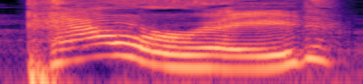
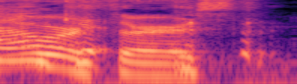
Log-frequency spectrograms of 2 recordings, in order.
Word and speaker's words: Powerade: Powerade is the drink. Power thirst. You're saying it wrong. Power thirst. It's Powerade.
